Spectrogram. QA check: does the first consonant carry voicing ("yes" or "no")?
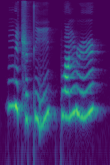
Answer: yes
